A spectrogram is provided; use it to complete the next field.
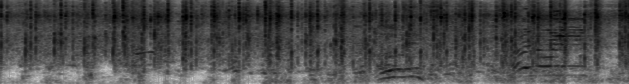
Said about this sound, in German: Und ich bitte dann bitte auf die Bühne. Genau, Applaus bitte.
